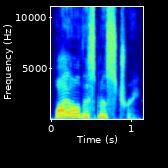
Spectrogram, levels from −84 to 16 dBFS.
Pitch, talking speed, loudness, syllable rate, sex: 280 Hz, 210 wpm, -16 LUFS, 5.7 syllables/s, female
